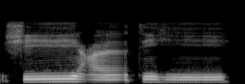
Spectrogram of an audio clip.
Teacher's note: you kind of have to stretch the sheen a little bit more. So shi'atihi.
